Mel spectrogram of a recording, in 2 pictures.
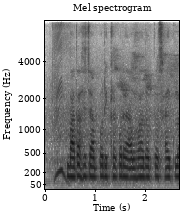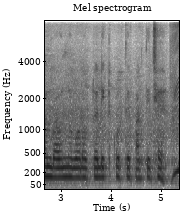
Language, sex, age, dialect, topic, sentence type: Bengali, male, 18-24, Western, agriculture, statement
